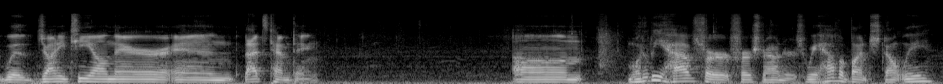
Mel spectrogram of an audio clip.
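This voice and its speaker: A man's voice: medium pitch, a little hiss or hum. Rambling, cursing young male game streamer. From Vermont. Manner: rambling, cussing, thinks out loud. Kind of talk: casual gaming commentary.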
